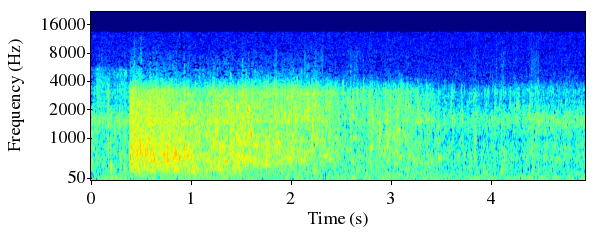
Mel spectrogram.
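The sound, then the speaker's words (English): A sudden splash as a broken sword is thrown into fast-moving river water, followed by a steady rush of flowing water that gradually fades. No voices are heard. “Now fighting sword vanish forever in swift water.”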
